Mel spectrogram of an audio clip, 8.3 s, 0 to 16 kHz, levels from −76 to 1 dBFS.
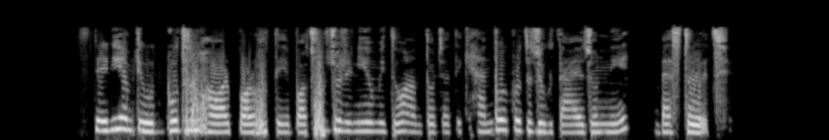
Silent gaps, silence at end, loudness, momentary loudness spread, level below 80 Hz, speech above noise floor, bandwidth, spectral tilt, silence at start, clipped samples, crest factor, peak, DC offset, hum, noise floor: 6.40-6.51 s; 1 s; -15 LUFS; 10 LU; -54 dBFS; over 76 dB; 8.2 kHz; -4 dB/octave; 0.95 s; under 0.1%; 14 dB; -2 dBFS; under 0.1%; none; under -90 dBFS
